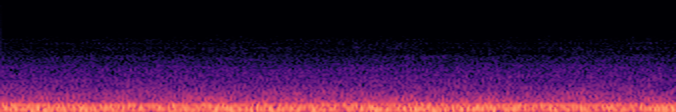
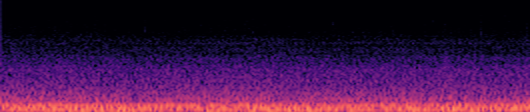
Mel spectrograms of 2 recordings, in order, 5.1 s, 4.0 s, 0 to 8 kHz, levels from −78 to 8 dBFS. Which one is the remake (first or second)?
first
